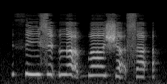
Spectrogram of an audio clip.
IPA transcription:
θ e˦ ɪ̯ z ɛ˦ ʔ l ä̰˦˨ b ä˦ ʃ ä̰˦˨ s ä˦ ʔ

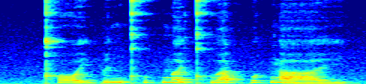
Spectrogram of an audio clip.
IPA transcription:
kʰ ɔː˨ j p ɪ˧ ŋ kʷʰ ɪ˧ k̚ n̪ ɐ˧ j kʷʰ aː˧ k̚ p ʊ˥ k̚ ŋ aː˨ j

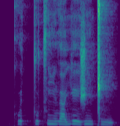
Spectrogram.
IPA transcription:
kʷʰ ɛ tː u t͡s ĩ ð a j e ʒ ĩ ǁ ĩ

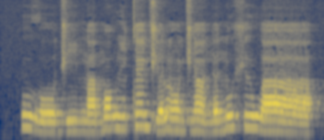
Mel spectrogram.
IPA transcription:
u˦˨ ɣ oː˨ d͡ʒ iː˨ ŋ a˨ m ɔ˦ v ĩ˧ t ɛ̃˦ d͡ʒ ə˨˦ l ɔ̃˦ d͡ʒ ã˦˨ n ə˦ n u˦ ʃ ɨ˦ w aː˦˨

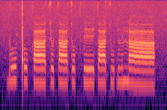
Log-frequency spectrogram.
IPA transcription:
ɖ o ǃ o k aː t ɵ t̪ aː t o t̪ʰ eː t̪ aː t u ɗ ɨ n aː

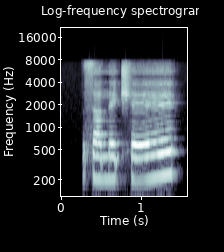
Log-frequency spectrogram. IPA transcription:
s a˨ n ɛ˨ t͡ʃʰ ɛː˨˦

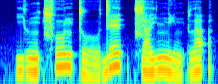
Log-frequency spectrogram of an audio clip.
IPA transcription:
j ɯ˧ ŋ t͡ɕʰ oː˥˩ n t oː˩˦ d ɛː˥˩ t̚ t͡ɕ a˦˥ j n i˨˩ n p l a˥˩ ʔ

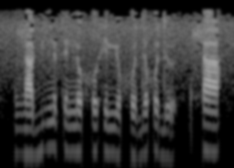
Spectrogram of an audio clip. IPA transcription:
ɮ a bʲ ɛ n ɯ t̪ e n̪ ɯ χʷ i x i mʲ ʌ χʷ ʌ d e χʷ ɛ d ɯ | ɬ a

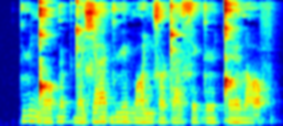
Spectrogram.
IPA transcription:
k ʉ ŋ͡ǃ ɔ ɡ œ k ɖ æ ɕ æ ɡ ʉ e̯ m ɑ ɲ s ɔ ʈ æ s e ɡ ø ǃ ɛ l ɑ f

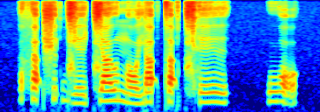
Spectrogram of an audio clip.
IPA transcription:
θ ä˦ ʔ ʃ ɪ˦ ʔ d͡ʑ e˨ ɪ̯ t͡ɕ a˦ ʊ̯ n ɔ˨ j ä˦ ʔ t ä˦ ʔ t͡ɕʰ e˦ ɪ̯ | w ɔ̰˦˨

